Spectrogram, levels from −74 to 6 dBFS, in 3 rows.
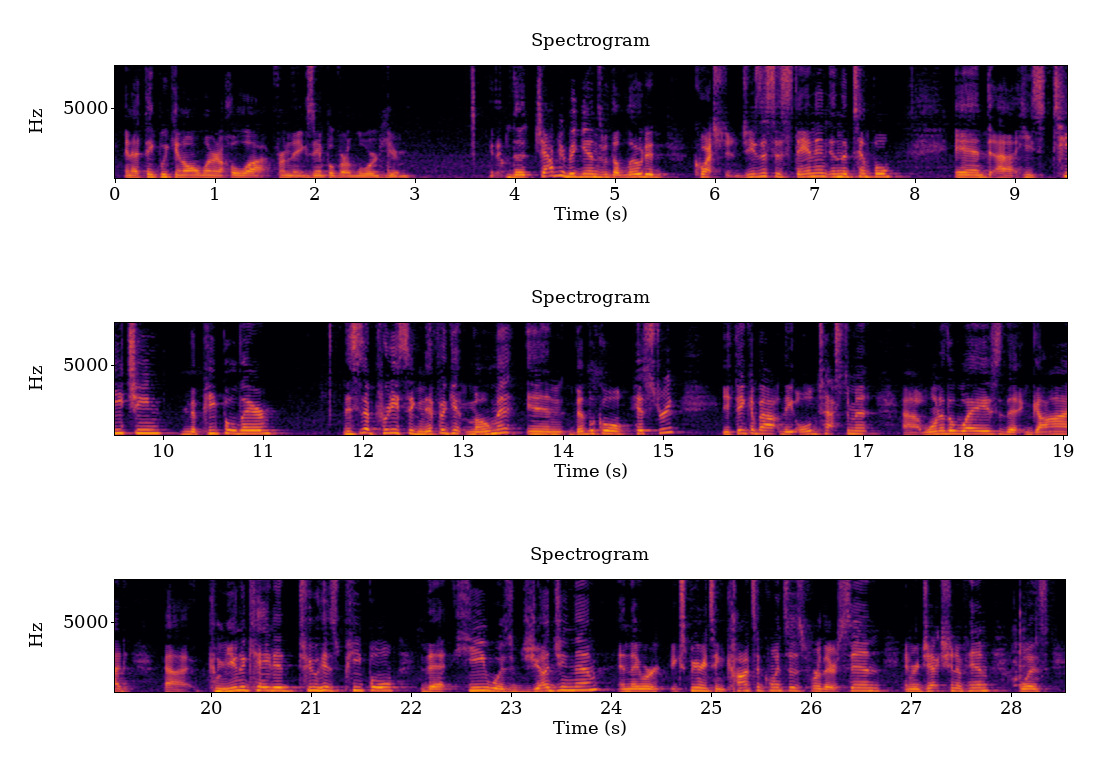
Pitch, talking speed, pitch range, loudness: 195 Hz, 170 wpm, 165-220 Hz, -19 LUFS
